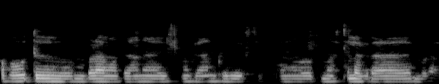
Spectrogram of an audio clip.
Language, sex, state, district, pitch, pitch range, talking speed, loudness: Hindi, male, Bihar, Jamui, 135 Hz, 130-135 Hz, 230 wpm, -25 LUFS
